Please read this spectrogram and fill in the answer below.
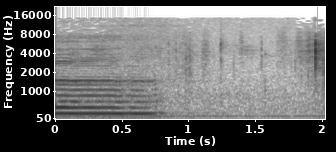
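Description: A man's voice holding the last sung note of a hymn, stepping up in pitch once and stopping just under a second in. Near the end, the thin paper pages of a breviary rustle as they are turned.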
